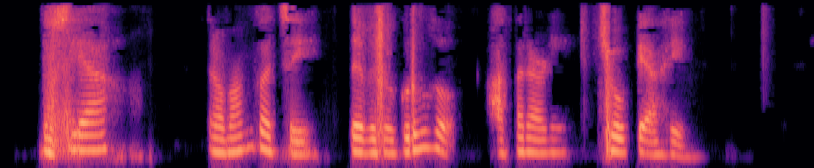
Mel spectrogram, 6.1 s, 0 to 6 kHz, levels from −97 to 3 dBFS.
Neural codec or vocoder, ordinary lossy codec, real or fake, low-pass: codec, 24 kHz, 0.9 kbps, WavTokenizer, large speech release; MP3, 24 kbps; fake; 5.4 kHz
